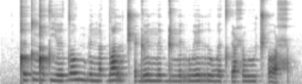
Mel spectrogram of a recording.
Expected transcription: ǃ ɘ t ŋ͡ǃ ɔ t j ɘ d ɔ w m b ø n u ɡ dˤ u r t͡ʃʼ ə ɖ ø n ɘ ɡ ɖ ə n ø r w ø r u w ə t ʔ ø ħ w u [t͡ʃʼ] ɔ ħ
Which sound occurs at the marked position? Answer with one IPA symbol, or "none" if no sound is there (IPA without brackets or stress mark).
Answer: t͡ʃʼ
